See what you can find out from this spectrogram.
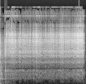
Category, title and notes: Sound effects > Objects / House appliances
A nickel dropping and spinning.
